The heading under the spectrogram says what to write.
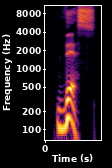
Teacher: th is what we call a fricative. Air kind of hisses between your tongue and teeth.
